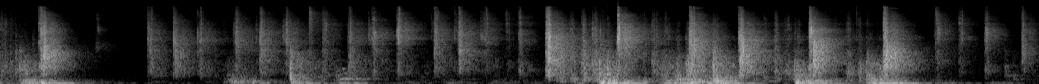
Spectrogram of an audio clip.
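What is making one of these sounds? Feet stomp heavily on a wooden stage floor.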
